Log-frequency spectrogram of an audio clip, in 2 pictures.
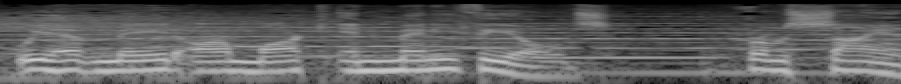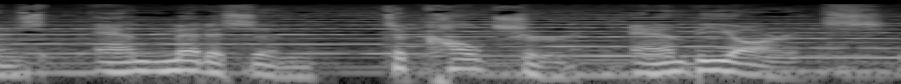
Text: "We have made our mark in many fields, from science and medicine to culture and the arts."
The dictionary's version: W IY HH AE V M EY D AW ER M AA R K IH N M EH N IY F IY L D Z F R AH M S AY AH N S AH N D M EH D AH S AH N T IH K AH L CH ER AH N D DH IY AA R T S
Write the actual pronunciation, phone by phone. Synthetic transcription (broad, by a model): W IY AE V M EY D AW ER M AA R K IH N M EH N IY F IY L D Z F R AH M S AY AH N S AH N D M EH D AH S AH N T IH K AH L CH ER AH N DH IY AA R T S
